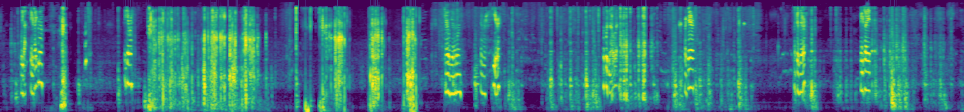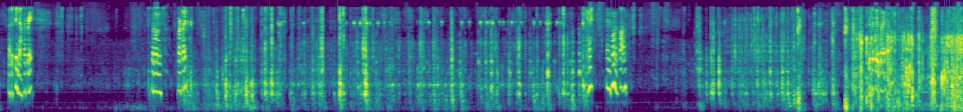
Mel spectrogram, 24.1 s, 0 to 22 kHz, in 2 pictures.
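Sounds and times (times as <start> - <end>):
short squeaks: 9.4 - 11.0, 22.6 - 24.0.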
